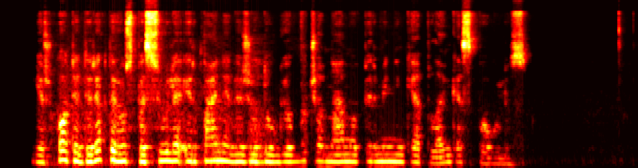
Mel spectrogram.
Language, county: Lithuanian, Klaipėda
